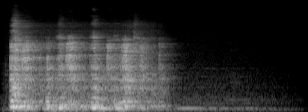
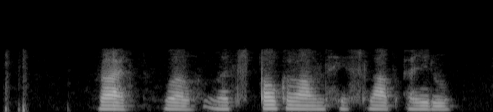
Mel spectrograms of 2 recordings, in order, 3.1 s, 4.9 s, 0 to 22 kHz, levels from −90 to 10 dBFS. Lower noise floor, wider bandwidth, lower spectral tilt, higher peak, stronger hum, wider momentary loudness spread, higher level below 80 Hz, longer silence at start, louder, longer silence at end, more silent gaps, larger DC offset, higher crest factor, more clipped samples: second, -62 dBFS vs -73 dBFS; first, 11 kHz vs 3.8 kHz; second, -6 dB/octave vs -10.5 dB/octave; first, 0 dBFS vs -8 dBFS; neither; first, 17 LU vs 14 LU; first, -48 dBFS vs -66 dBFS; second, 0.1 s vs 0.25 s; first, -18 LUFS vs -31 LUFS; first, 1.15 s vs 0.45 s; neither; neither; about the same, 20 dB vs 24 dB; neither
